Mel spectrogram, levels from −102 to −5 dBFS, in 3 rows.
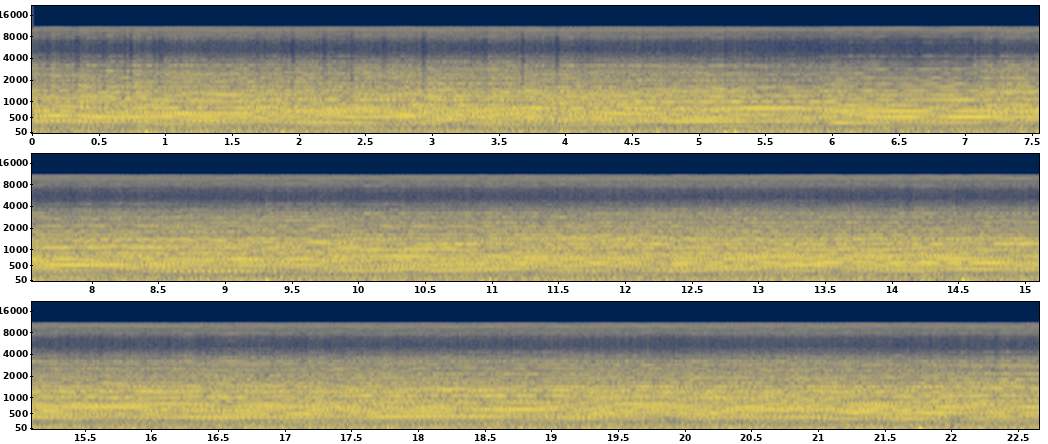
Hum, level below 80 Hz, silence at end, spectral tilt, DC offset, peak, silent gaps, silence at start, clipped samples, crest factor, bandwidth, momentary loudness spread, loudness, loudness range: none; -30 dBFS; 0 s; -4.5 dB/octave; under 0.1%; -4 dBFS; none; 0 s; under 0.1%; 12 dB; 11 kHz; 1 LU; -16 LUFS; 1 LU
